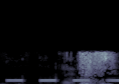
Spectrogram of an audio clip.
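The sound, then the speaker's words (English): Telephone redial tones after a dropped call to a cell phone: a steady two-pitch beep pulses on and off three times, interrupted midway by a burst of loud, crackly line noise. “He just hangs up on us. What the hell? Well, it sounded like he was in the car. All right, let's try that again.”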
